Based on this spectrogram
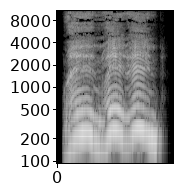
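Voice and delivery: high imitated engine whine; engine noise. Rider hearing another engine at night, high engine imitation. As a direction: mimic a distant bike revving.

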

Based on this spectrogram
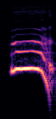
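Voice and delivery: short, very high, loud panicked scream; mock panic scream. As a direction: shriek like a man in a full panic attack. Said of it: "He's screaming".

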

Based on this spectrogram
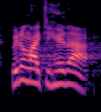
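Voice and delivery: ordinary delivery

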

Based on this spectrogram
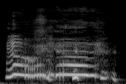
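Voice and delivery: high, slow laughing groan; weak with real laughter; helpless laughter. Real, not acted. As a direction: gasp it out while cracking up. Helpless laughter after the bit.

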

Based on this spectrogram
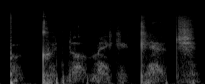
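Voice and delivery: plain reading voice

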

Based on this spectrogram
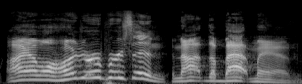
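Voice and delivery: loud, high, hammed-up declaration; mock hero voice. Billionaire denies being a superhero, loud and hammed-up. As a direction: proclaim it like an overblown superhero.

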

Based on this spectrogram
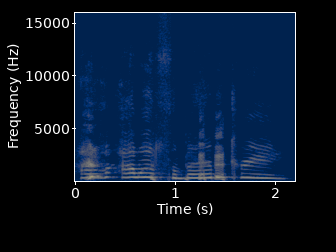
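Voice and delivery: high, loud, drawn-out Southern belle; hammed-up Southern belle squeal, slowly. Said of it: "I said it like a Southern belle".

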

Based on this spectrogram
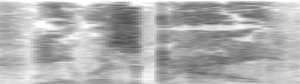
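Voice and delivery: high conspiratorial whisper. Acted. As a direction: whisper it like a secret. Conspiratorial aside about Tchaikovsky.

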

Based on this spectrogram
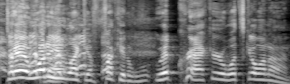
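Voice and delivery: loud, high laughing jab; laughing tease. Real, not acted. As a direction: crack up while teasing the bandmate. Laughing teasing outburst.

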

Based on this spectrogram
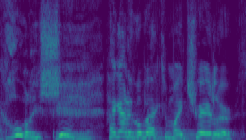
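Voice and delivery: high-pitched mock freak-out; retold inner panic. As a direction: rattle off worries as if panicking inside. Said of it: "freaking out in my mind, pure fear".

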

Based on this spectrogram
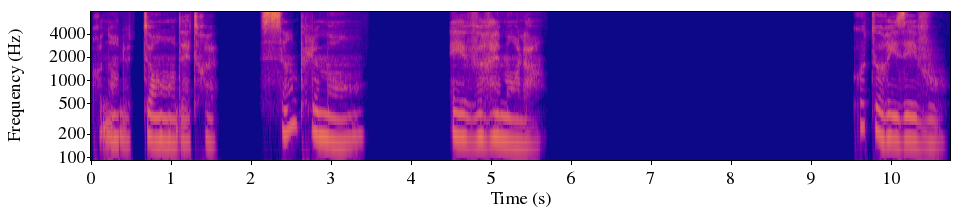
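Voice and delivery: soft, hushed meditation guide; guided meditation whisper. Acted. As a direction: whisper gently, leaving long pauses.

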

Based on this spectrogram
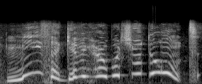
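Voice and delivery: squeaky Jar Jar Binks taunt. Pretend. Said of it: "redo Jar Jar Binks".

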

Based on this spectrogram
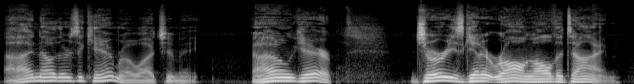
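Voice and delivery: mock the judge's shrugging arrogance; mocking judge impression. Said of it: "You should do an impression of him".

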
